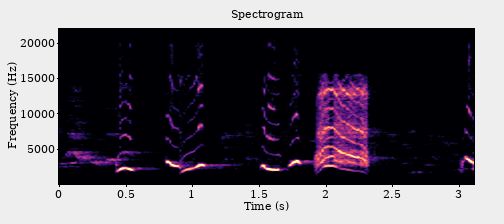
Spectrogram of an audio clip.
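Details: Magpie-robin in the ngeplong song style used to anger rival magpie-robins. Short downslurred whistles and chirps, broken by one loud, harsh, buzzy rasp lasting about a third of a second.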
